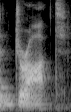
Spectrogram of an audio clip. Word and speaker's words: Draht: Today I'm sitting down with Sarah Draht.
